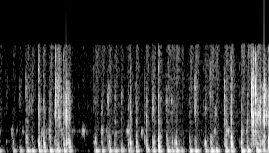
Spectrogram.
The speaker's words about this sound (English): Who's typing?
